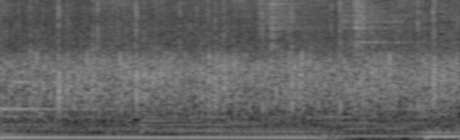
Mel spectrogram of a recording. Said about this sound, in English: Oh, I wish you would keep clapping.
